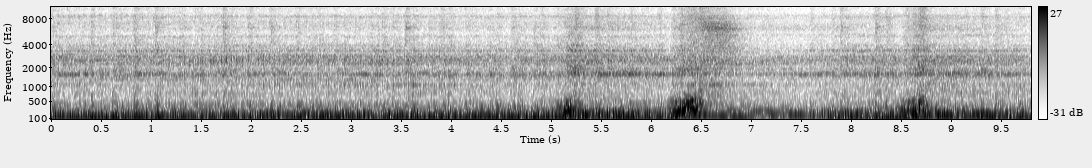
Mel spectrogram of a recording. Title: yamaha rd 350 1st start after rebuild.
